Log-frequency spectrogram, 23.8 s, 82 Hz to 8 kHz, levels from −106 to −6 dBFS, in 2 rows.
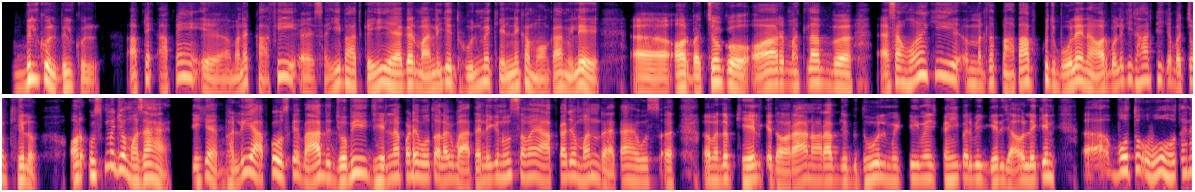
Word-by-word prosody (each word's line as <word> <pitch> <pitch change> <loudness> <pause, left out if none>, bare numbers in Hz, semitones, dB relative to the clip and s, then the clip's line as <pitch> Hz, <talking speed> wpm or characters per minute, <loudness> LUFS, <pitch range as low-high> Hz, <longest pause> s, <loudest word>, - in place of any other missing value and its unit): बिल्कुल, 175 +5 +4
बिल्कुल। 110 -9 -4 0.3
आपने - - -4
आपने 195 - -5
अ, 90 - -4
माने 95 +11 -2
काफ़ी 205 -2 -3
अ, 95 - -5
सही 110 +9 -5
बात 140 -4 -2
कही 115 +8 -1
है। 130 -4 +5
अगर 135 +4 +4
मान 100 +2 +2
लीजिए 145 +5 +1
धूल 105 0 -4
में 160 +1 0
खेलने 105 +3 -1
का - - -1
मौका 90 +4 -1
मिले 100 - +4 0.5
अ, - - +2
और 95 +5 +4
बच्चों 150 +10 +3
को 130 -6 +5
और 135 +1 +5
मतलब 125 -2 +2 0.3
ऐसा 155 - +3
हो 145 +2 0
ना 220 - +4
कि 215 -3 -2 0.2
मतलब 140 +2 -6
माँ-बाप 140 +7 +2
कुछ 170 -6 -1
बोले 145 +8 +5
ना, 125 -7 0
और - - +4
बोले 150 +6 -3
कि, 175 - -7
"हाँ, 170 +3 -3
ठीक 170 -3 -8
है - - -5
बच्चों, 150 +6 -3
खेलो।" 140 -2 0 0.3
और - - +5
उसमें 265 +11 +1
जो 235 - +4
मज़ा 145 0 +3
है, 135 - -1 0.3
ठीक 130 0 -6
है, - - +2
भले 115 - -5
ही 215 - +3
आपको 200 -1 +4
उसके 175 +3 -1
बाद 160 - +5
जो 135 +2 +3
भी 200 +3 +1
झेलना 145 +2 -1
पड़े 165 0 +1
वो 155 -1 -1
तो - - -1
अलग 140 0 +1
बात 110 -3 +1
है, 120 - +1
लेकिन 155 +3 -3
उस 175 +2 -1
समय 165 -1 -1
आपका 160 +3 -1
जो 165 +1 -2
मन 150 +2 -3
रहता 135 +1 -2
है 135 - -3
उस 125 0 -6
अ, 120 - -1 0.3
मतलब 150 +2 +1
खेल 135 +3 +2
के - - +2
दौरान, 110 +6 +2
और 135 0 -1
आप 135 0 +2
जो 135 - -3
ग 130 +1 -12
धूल-मिट्टी 145 0 -2
में 145 0 -3
कहीं 140 +1 -5
पर 150 -1 -1
भी 145 - -2
गिर 135 +1 0
जाओ, 125 - 0
लेकिन 140 +4 0 0.3
अ, 325 +2 -2
वो 210 +5 +4
तो 235 - -1
वो 190 +4 +1
होता 165 +4 -3
है - - -7
140 Hz, 245 wpm, -22 LUFS, 120-160 Hz, 0.5 s, है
